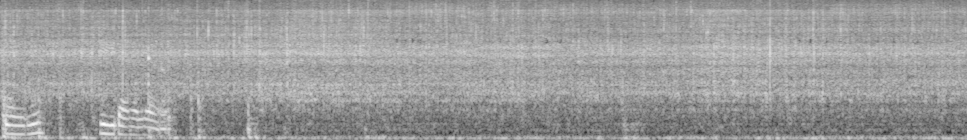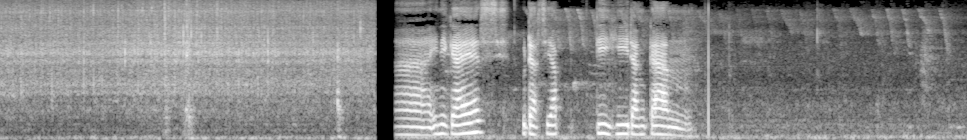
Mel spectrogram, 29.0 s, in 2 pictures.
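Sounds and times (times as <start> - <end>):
tofu sizzling in a wok: 0.0 - 20.2.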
